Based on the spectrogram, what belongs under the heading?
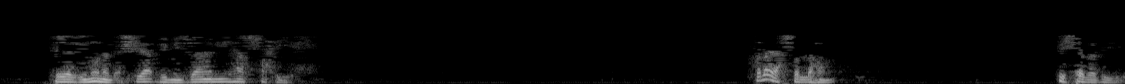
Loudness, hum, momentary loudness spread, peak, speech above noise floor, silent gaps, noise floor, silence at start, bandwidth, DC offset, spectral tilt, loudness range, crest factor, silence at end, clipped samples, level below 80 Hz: -30 LUFS; none; 14 LU; -16 dBFS; 46 dB; none; -74 dBFS; 0.5 s; 4 kHz; under 0.1%; -8 dB/octave; 12 LU; 18 dB; 0 s; under 0.1%; -54 dBFS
